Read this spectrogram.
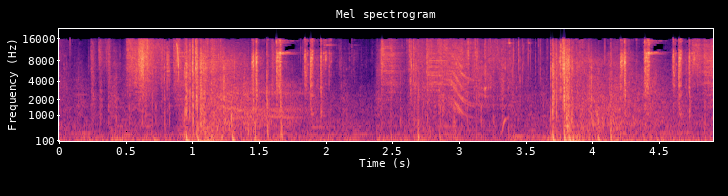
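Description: Rifle shots crack loudly.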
